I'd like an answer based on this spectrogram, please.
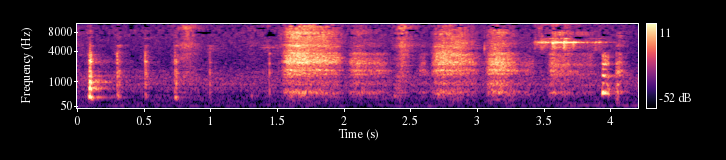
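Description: Three short breathy hisses or snorts in the second half, about a second apart, from a cat and a French bulldog facing off, with a few light taps before them and a sharp click near the end.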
